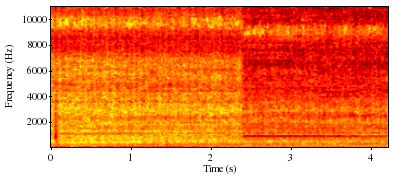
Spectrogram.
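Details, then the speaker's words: 2008 Hyundai Santa Fe after water pump replacement, first run warming up, at idle: thin steady whirring hum traced by stethoscope to the tensioner pulley bearing, only at idle, gone at higher rpm; tensioner was slightly loose when installed. "right, so that noise I'm hearing, I got my stethoscope out and listen, and it's coming from the bearing on that tensioner cord right there. Is where that noise is coming from."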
